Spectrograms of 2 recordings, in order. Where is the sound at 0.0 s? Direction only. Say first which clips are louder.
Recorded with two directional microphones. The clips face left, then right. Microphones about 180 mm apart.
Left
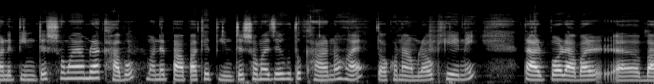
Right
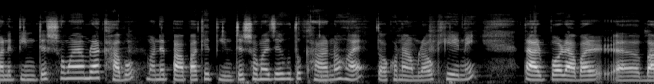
Left 4 dB; 30° left (ahead or behind).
